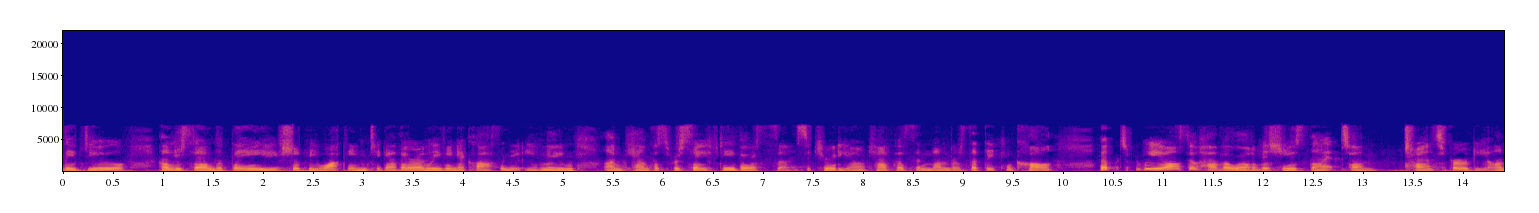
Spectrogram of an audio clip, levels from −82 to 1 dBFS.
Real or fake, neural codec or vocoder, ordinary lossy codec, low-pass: fake; codec, 16 kHz, 1 kbps, FreqCodec, larger model; AAC, 32 kbps; 7.2 kHz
